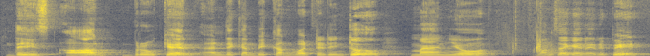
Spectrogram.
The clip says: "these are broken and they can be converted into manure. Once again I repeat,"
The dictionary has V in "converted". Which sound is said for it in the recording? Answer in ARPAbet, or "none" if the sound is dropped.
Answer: V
